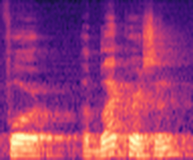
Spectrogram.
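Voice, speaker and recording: A man's voice: medium pitch, slow pace, mellow. A man speaking earnestly in a documentary interview. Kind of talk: interview conversation. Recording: roomy echo, distant from mic.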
